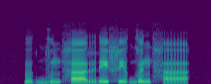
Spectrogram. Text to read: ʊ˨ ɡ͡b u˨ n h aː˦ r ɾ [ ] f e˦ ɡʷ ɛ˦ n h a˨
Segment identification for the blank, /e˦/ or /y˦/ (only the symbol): e˦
